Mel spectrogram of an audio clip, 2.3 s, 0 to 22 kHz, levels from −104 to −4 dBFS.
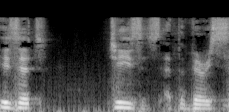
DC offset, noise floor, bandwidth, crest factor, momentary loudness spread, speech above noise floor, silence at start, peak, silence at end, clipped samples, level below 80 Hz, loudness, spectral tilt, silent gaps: under 0.1%; -51 dBFS; 11.5 kHz; 18 dB; 13 LU; 30 dB; 0 s; -4 dBFS; 0 s; under 0.1%; -46 dBFS; -23 LUFS; -5 dB/octave; none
